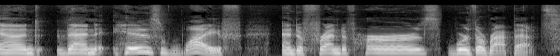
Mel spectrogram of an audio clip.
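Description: A woman with an American accent at medium pitch, very slow pace and very even loudness, on a very clean recording with a silent background. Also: ordinary pitch variation. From San Francisco, US West Coast. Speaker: author. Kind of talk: interview storytelling.

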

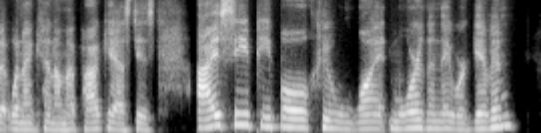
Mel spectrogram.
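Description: A woman's ordinary speaking voice, fairly low in pitch with ordinary pitch variation, at a fairly slow pace in a dry, close sound with no echo. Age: 50s. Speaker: author and speaker. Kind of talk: casual chat.

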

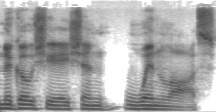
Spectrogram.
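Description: A man speaks in an ordinary speaking voice at a medium pitch with fairly even intonation. The recording is very clean, with a silent background. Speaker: sales author and speaker. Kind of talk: interview. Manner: casual.

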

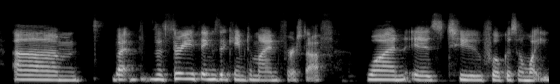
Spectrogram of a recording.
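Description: Against a quiet background, a woman with a western Canadian accent speaks at medium pitch and a fairly slow pace. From Calgary, western Canada. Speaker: podcast host. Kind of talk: casual interview chat. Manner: animated.

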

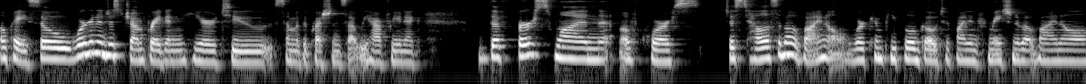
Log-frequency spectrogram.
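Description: With a Canadian accent, a woman uses a normal speaking voice at medium pitch and moderate pace. Pitch variation is ordinary, and the recording is very clean with a silent background. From Canada (British Columbia). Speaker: podcast host. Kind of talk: casual interview.

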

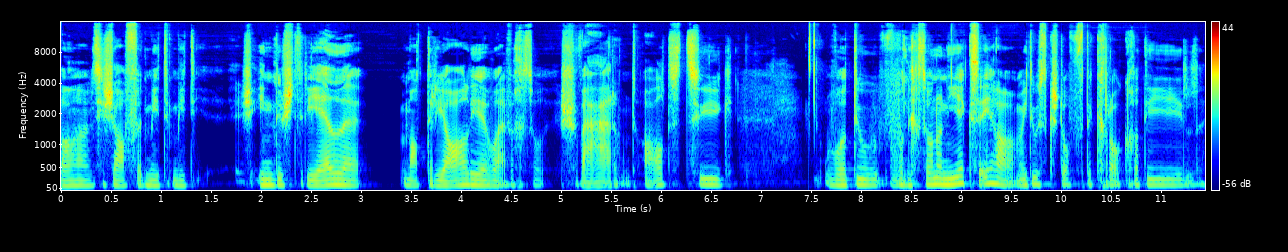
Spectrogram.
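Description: Speaking at a fairly slow pace with fairly even intonation, a man uses an ordinary speaking voice at medium pitch, with a dry, close sound and no echo. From Central Switzerland, Stans (Nidwalden). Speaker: artist and musician. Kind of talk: casual chat.

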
